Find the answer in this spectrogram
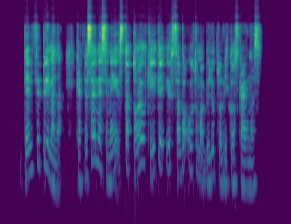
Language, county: Lithuanian, Vilnius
